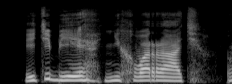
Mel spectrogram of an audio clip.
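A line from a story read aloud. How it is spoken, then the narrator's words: Grumbling. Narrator (Russian): пробурчала я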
